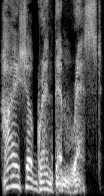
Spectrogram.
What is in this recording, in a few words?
level up, en; cookie run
